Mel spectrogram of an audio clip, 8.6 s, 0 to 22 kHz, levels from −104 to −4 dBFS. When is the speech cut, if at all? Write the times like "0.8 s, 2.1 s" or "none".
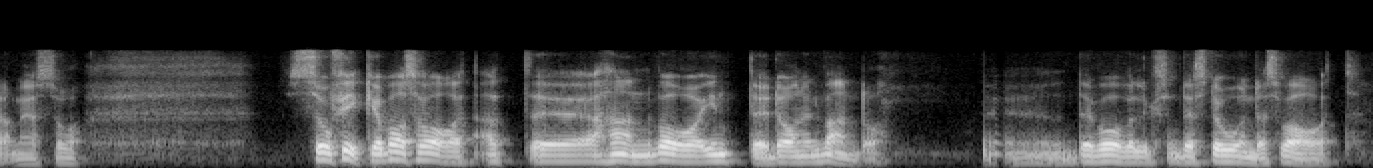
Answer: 3.0 s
